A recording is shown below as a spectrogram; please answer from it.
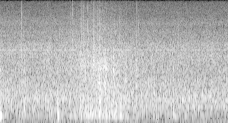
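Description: Faint steady hiss, close to silence, with a few faint ticks and a slight swell about a second in.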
